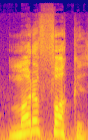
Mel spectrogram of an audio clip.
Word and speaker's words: Mutafukaz: It's called MFKZ, but the actual name is Motherfuckers.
